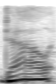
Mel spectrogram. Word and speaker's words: Tao: In fact, Tao itself, which is spelled T-A-O, but pronounced Tao, means the way.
